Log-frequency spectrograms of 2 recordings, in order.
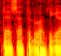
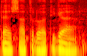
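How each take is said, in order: First: The voice has a thicker, boosted bass sound. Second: The voice has a plain, flat sound. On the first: "ini lebih tebal suara mikrofonnya" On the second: "seperti ini hasilnya"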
